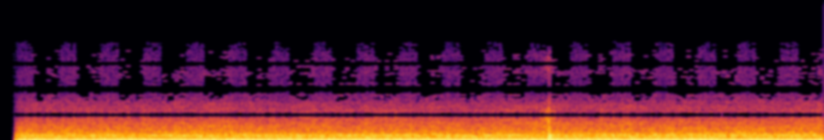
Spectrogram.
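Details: After a brief silence, a loud steady mechanical hum with a buzzing hiss starts and runs to the end, with no animal calls.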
